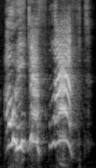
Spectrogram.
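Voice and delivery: indignant loud outburst; outraged shout. Acted. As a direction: yell after the waiter.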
